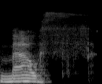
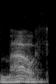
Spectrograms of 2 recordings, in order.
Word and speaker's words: mouth: Same with mouth. It doesn't come out as mouth, it comes out as mout.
